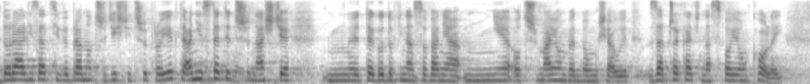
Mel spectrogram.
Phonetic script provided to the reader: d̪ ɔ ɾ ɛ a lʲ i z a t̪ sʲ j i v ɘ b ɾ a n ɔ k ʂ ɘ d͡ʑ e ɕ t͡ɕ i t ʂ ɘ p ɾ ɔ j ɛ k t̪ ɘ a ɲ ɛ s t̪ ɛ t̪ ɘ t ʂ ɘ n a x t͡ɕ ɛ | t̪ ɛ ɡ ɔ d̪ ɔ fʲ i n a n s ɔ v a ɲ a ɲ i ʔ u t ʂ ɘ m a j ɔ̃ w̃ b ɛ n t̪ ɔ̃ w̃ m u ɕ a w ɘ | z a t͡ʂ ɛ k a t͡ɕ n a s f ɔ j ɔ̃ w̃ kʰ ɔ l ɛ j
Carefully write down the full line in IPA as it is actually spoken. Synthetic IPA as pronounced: d̪ ɔ ɾ ɛ a lʲ i z a t̪ sʲ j i v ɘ b ɾ a n ɔ t ʂ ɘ d͡ʑ e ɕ t͡ɕ i t ʂ ɘ p ɾ ɔ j ɛ k t̪ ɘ a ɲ ɛ s t̪ ɛ t̪ ɘ t ʂ ɘ n a ɕ t͡ɕ ɛ | t̪ ɛ ɡ ɔ d̪ ɔ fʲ i n a n s ɔ v a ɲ a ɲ ɛ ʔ ɔ t ʂ ɘ m a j ɔ̃ w̃ b ɛ n d̪ ɔ̃ w̃ m u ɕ a w ɘ | z a t͡ʂ ɛ k a t͡ɕ n a s f ɔ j ɔ̃ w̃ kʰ ɔ l ɛ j

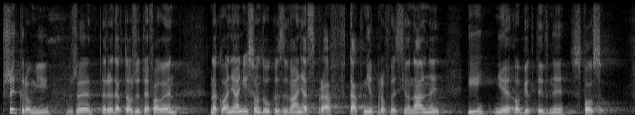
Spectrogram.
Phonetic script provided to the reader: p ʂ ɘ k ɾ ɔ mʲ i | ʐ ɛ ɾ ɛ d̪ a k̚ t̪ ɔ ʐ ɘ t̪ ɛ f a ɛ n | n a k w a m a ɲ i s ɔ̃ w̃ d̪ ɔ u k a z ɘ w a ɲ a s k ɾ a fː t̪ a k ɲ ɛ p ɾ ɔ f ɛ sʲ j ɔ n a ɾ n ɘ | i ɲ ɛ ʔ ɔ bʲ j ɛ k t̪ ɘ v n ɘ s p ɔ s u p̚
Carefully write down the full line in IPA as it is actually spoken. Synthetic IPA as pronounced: p ʂ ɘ k ɾ ɔ mʲ i | ʐ ɛ ɾ ɛ d̪ a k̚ t̪ ɔ ʐ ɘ t̪ ɛ f a ɛ n | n a k w a ɲ a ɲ i s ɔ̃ w̃ d̪ ɔ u k a z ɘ v a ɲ a s p ɾ a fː t̪ a k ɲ ɛ p ɾ ɔ f ɛ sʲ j ɔ n a l n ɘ | i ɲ ɛ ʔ ɔ bʲ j ɛ k t̪ ɘ v n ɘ s p ɔ s u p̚

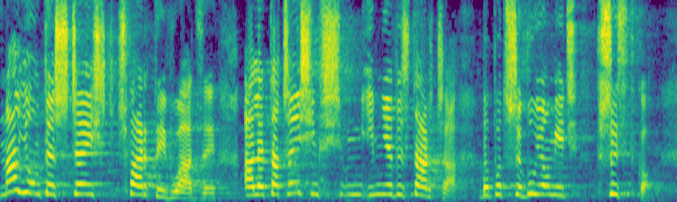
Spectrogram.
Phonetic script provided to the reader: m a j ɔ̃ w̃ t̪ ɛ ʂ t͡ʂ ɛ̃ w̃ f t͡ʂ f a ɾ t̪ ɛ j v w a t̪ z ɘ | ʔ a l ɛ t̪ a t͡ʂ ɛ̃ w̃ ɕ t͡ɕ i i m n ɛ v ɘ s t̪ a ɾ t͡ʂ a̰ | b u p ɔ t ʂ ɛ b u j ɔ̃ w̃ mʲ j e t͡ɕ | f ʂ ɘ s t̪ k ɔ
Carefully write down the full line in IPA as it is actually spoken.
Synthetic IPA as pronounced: m a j ɔ̃ w̃ t̪ ɛ ʂ t͡ʂ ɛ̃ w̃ ɕ t͡ʂ f a ɾ t̪ ɛ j v w a d̪ z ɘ | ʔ a l ɛ t̪ a t͡ʂ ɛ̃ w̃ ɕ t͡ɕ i i m ɲ ɛ v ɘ s t̪ a ɾ t͡ʂ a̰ | b ɔ p ɔ t ʂ ɛ b u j ɔ̃ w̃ mʲ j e t͡ɕ | f ʂ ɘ s t̪ k ɔ

